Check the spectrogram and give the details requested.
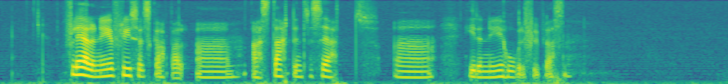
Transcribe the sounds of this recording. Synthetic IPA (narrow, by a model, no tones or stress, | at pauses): fleːɾənyːəflyːsɛlskɑ̰ːpəɾ | ʔæːst̪æʈɪnt̪ɾəseːʈ | iːd̪ɛnnyːəɦuːʋə̰d̪fly̰ːpʰlʔɑ̰sn̩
